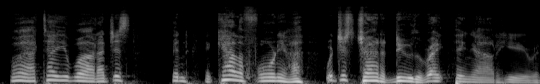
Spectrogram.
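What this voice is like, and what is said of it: Soothing politician voice impression. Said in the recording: “that stupid little soothing vo- voice he tries to do ... good Gavin Newsom impression”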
